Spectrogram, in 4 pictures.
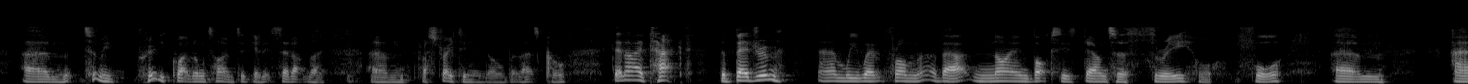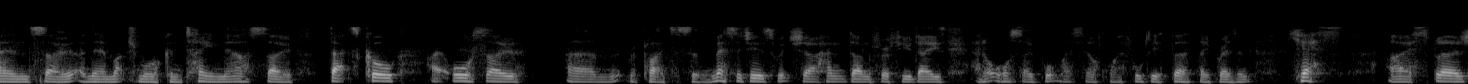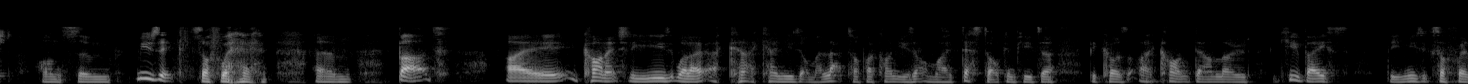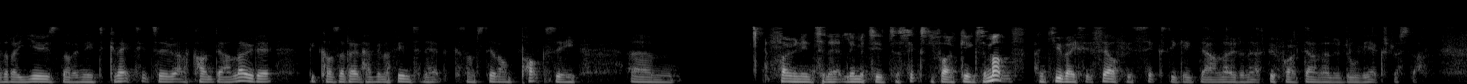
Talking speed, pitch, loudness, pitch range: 170 wpm, 125 Hz, -35 LUFS, 115-140 Hz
